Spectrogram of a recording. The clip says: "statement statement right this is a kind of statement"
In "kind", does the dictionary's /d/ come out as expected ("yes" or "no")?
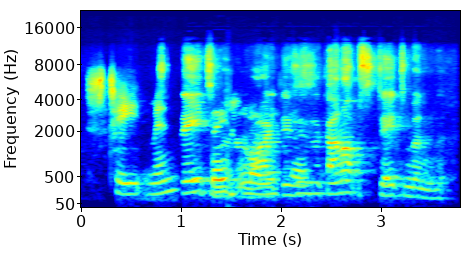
no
